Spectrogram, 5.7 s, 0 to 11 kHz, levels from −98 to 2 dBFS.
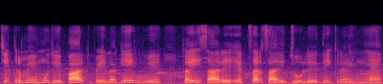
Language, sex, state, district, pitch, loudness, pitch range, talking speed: Hindi, female, Madhya Pradesh, Katni, 210 Hz, -20 LUFS, 200-225 Hz, 145 wpm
